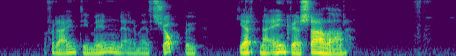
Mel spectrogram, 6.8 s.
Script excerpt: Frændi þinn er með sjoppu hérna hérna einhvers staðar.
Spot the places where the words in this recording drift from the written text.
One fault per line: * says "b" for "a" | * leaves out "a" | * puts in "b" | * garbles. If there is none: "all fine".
* says "minn" for "þinn"
* leaves out "hérna"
